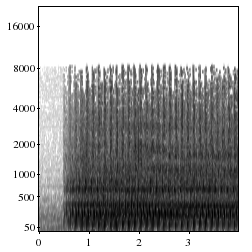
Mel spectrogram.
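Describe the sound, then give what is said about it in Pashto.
A generator powering a pipe-making factory starts up and settles into a loud, steady engine drone with fast, regular pulsing throughout. “لدی جنراتور څخه د پایپ جوړولو د یو فابریکې لپاره برېښنا برابرېږي.”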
